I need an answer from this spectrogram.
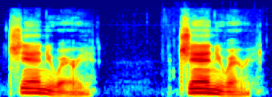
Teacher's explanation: do you hear how heavy that first syllable is Jan all the other syllables it's like taking a step down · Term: stressed syllable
